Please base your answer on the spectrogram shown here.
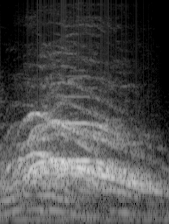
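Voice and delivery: high, loud falsetto whoop; falsetto woo. Shown as a demonstration. Choir teacher modelling falsetto again. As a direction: throw it way up. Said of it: "Throw it way up there".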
